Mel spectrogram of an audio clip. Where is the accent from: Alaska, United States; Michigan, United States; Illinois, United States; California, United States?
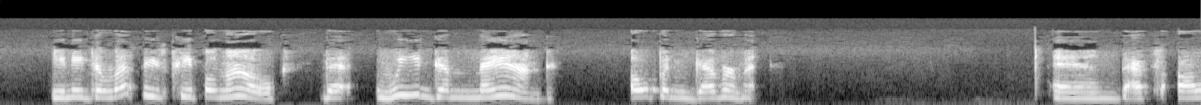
Alaska, United States; Anchorage; I am from Anchorage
